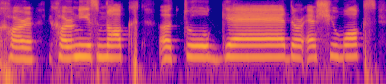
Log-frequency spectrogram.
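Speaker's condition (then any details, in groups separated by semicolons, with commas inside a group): Stuttering; onset at age 4, voice changed suddenly about half year before onset, speech therapy three times without change; stutters for over 20 years, still stutters; stuttering with repeated phrases and part-words, self-corrections; repeated words, prolonged sounds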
